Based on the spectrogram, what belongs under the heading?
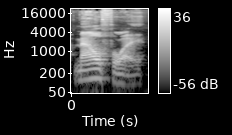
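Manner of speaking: ordinary delivery, nothing marked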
